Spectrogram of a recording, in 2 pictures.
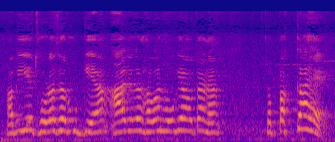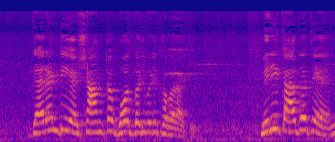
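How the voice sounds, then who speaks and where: High-voiced woman rambling emotionally. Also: slight background noise, poor audio. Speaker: devotee leading night prayers. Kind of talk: casual monologue to followers.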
